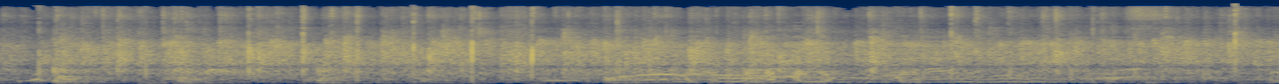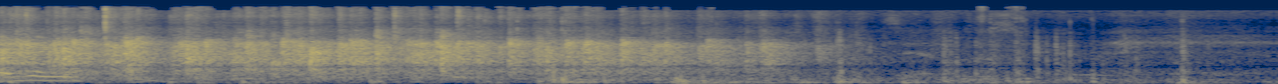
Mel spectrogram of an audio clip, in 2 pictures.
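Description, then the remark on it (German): A crowd applauds to welcome the evening's athletes, with dense, crackling clapping for about ten seconds, some voices murmuring underneath, before the clapping fades out quickly into near silence. “Einmal Applaus bitte.”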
